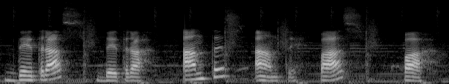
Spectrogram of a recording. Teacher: Whenever I have to pronounce an S or a Z before a T, a C, a P, or an M, or even at the end of the word, I'm gonna replace that sound with a J sound.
